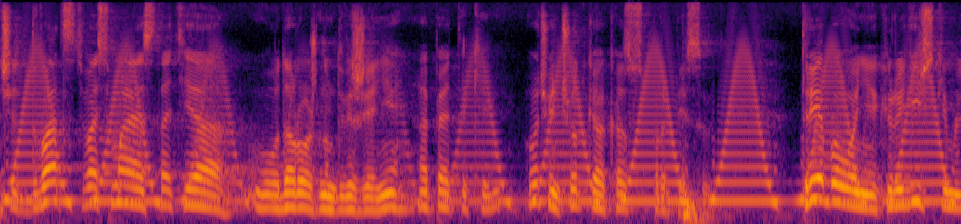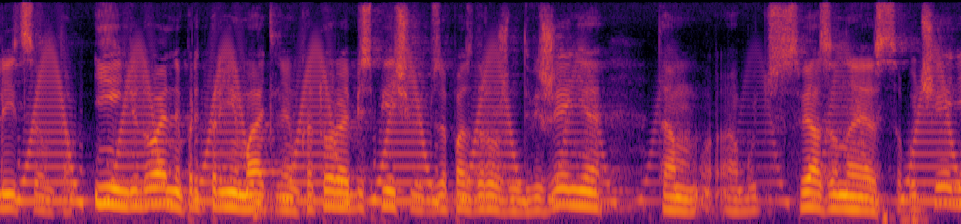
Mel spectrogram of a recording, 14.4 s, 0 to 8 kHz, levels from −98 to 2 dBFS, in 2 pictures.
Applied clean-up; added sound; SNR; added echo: none; Alarm; 8 dB; none.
